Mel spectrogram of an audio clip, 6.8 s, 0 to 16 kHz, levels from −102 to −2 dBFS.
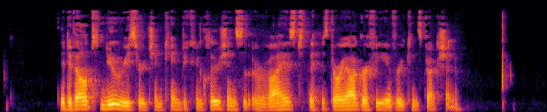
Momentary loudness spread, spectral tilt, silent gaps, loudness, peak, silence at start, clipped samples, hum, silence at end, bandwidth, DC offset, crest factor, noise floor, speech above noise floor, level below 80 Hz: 14 LU; -5 dB/octave; none; -19 LUFS; -2 dBFS; 0.75 s; under 0.1%; none; 1.1 s; 11.5 kHz; under 0.1%; 18 dB; -86 dBFS; 67 dB; -58 dBFS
